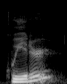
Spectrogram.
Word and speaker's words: quitter: quitter quitter seria desistente perceba a pronúncia dos dois Ts ali que eu tô fazendo na palavra quitter meio que tem esse sonzinho de R porque é um t que tá entre duas vogais então é quitter quitter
